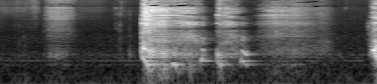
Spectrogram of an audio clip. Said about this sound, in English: I have this worst, this disgusting cough. Ew.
